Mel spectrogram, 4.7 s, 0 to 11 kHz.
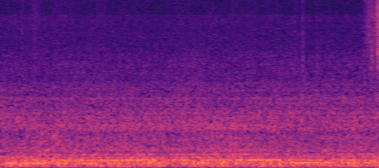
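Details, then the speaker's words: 2006 Chevy Trailblazer driving at about 40 mph with a worn front wheel bearing: a low, steady groaning drone under the road rumble that builds with speed, felt as vibration through the steering and car. "pretty sure it's wheel bearing and the reason is is again it's a kind of a grind not grinding but groaning bumping noise as you pick up speed a lot of vibration in the car"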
